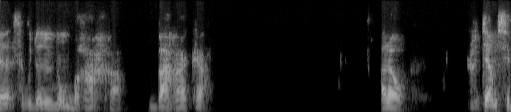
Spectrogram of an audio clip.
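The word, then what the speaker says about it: ברכה: Donc, on ne dit pas baraka, on dit baracha. Et par ailleurs, le premier A sous le bet va tomber parce que c'est l'antéprétonique.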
